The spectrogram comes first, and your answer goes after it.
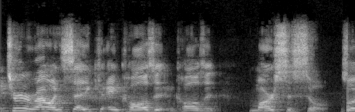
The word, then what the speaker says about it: Marchessault: It's not like he's Marchessault. it's Marchessault. yeah. And then he said it one way, so Stop. then he turned around and calls it Marchessault.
